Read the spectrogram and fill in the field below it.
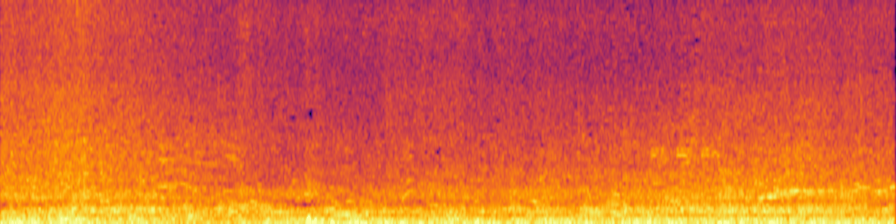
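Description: Waves break and wash onto the shore steadily.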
